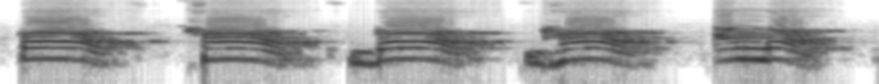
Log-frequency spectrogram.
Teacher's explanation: इनका उच्चारण कंठ से होता है, इनको क वर्ग कहते हैं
